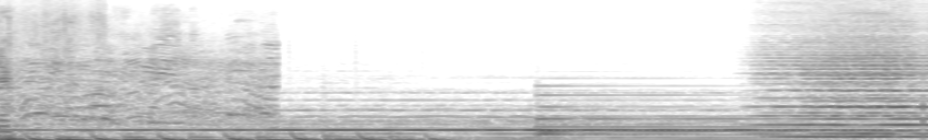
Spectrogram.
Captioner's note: people chattering; dramatic music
